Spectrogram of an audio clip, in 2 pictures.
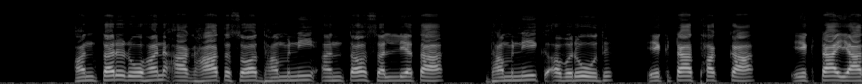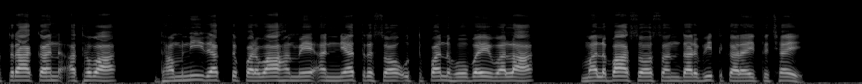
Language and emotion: Maithili, neutral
